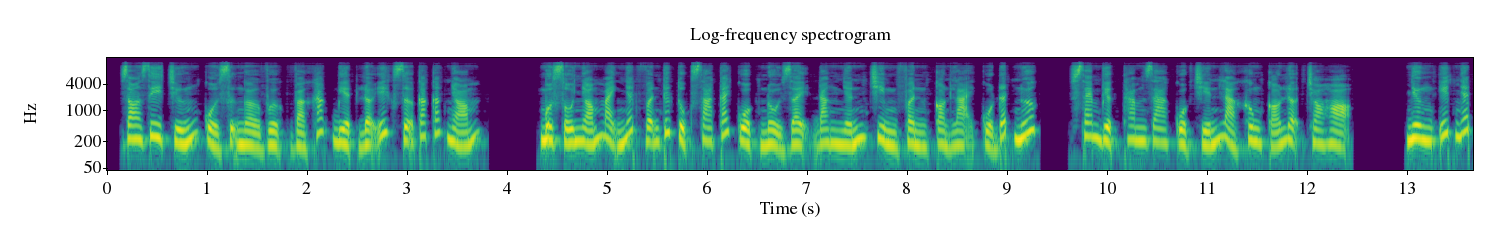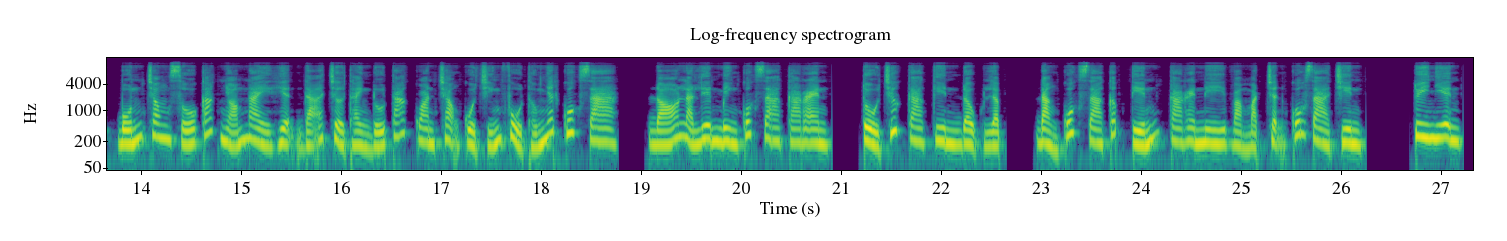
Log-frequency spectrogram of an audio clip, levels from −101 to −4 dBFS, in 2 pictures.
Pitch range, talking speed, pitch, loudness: 180-230 Hz, 220 wpm, 200 Hz, -17 LUFS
